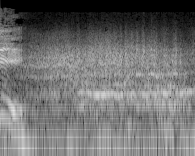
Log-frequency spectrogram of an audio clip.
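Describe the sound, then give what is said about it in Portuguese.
A car skids to a stop, a loud, sustained rush of tire noise with a thin squealing tone lasting a couple of seconds, following a brief descending vocal sound at the start. “Eita, lá vem ele. Eu tô vendo. Eu tô vendo que é nosso carro mesmo. Deixa ele comigo agora. Stopping!”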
